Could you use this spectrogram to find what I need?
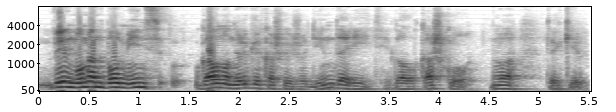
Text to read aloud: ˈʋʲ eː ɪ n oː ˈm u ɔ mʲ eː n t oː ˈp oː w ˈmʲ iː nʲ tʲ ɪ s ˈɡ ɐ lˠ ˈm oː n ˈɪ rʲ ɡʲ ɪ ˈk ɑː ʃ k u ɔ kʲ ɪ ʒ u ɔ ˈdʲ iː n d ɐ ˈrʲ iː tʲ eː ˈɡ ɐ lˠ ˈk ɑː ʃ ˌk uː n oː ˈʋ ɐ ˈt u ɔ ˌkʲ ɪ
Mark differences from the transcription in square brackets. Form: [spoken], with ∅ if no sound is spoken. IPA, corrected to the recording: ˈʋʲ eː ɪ n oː ˈm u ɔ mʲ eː n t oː [ˈb] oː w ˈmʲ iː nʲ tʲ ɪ s ˈɡ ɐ lˠ ˈm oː n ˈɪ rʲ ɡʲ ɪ ˈk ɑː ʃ k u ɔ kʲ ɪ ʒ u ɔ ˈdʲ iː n d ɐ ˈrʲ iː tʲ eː ˈɡ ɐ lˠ ˈk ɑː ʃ ˌk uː n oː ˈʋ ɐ ˈt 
